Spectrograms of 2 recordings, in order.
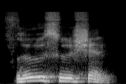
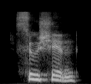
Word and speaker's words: Liu Cixin: Liu Cixin. – Cixin.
